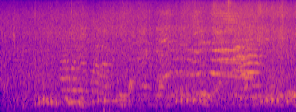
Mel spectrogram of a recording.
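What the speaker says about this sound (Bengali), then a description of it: "এখানে দেখার মতো এক জোড়া কবুতর আছে, এটা ইরানি হুমা বলে, ইরানি সাদা হুমা" A pair of white Irani Huma pigeons on a pigeon farm coo softly in low, rolling phrases that repeat through the stretch, with a faint voice and background noise around them.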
